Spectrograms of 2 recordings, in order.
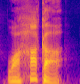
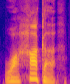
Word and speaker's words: Oaxaca: Their top pick, a place in Mexico, pronounced Oaxaca, Oaxaca, but it's spelled O-A-X-A-C-A, and would have taken you all day to come up with the correct pronunciation on your own.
